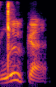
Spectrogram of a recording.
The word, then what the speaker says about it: Luca: Her name is Luca. It rhymes with puka, which is a shell, I think.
